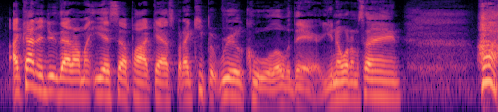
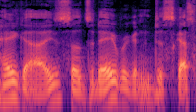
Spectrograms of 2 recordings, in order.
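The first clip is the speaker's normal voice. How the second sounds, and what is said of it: Flat monotone delivery. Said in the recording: “monotone speaking”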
